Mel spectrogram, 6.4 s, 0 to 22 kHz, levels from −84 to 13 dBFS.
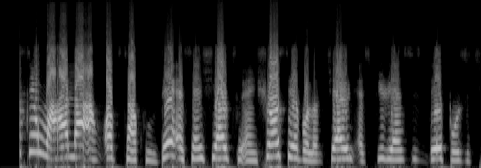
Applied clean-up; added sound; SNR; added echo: none; none; none; none.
